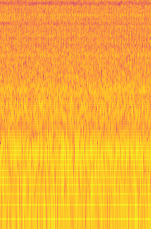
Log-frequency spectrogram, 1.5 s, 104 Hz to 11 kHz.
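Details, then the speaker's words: 2010 BMW 535i turbo engine just after starter motor replacement and battery reconnection, warming up after first start: steady idle with a dense gravelly rattle over the low rumble; owner unsure of cause, possibly vibration rattle before settling. "so I just let it warm up a little bit I'm gonna do a little bit of cleaning well what can I say it's running it's noise though"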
